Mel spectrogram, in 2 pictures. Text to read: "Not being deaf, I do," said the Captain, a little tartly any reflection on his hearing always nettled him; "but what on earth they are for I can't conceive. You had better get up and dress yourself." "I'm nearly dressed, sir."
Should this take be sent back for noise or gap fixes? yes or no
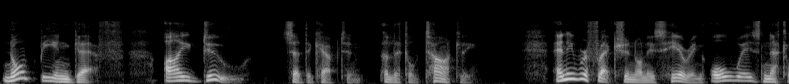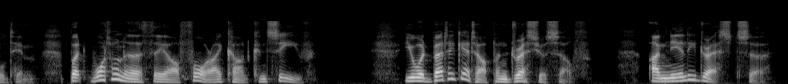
no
